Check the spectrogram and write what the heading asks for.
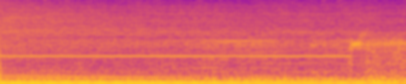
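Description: Rock music holding one sustained low chord without drums, with a thin steady high tone over it that stops near the end.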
